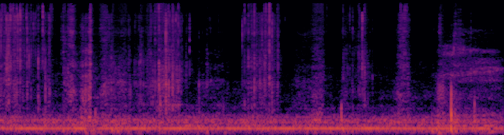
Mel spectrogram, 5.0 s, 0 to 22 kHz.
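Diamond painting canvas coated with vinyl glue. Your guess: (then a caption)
Stiff. A diamond painting canvas finished with diluted vinyl glue (30 g glue to 10 g water) is handled close to the mic, giving a steady run of dry crackling and crunching over a low hum. The coating has made the normally supple canvas stiff and crunchy, unlike the other glues, which stay soft.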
